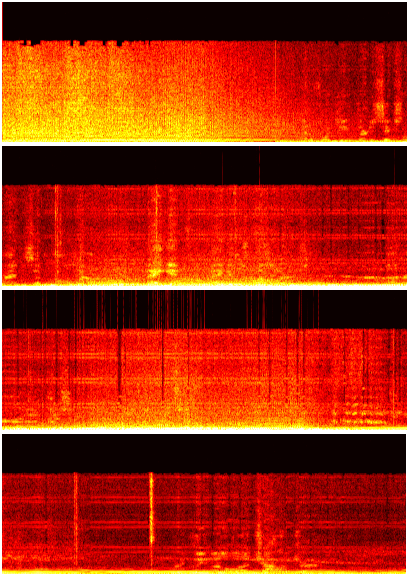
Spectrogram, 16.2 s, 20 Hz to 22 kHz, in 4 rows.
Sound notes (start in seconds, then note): 4.1 tower commentary on radio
